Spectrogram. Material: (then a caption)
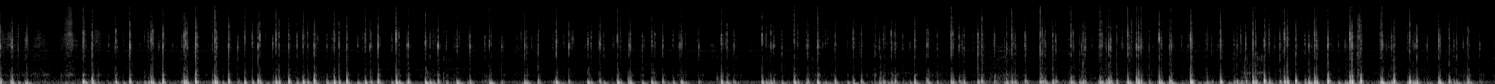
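Plastic. An orange, hollow plastic Halloween jack-o'-lantern bucket, about head-sized, is held close to the mic and tapped rapidly with long fingernails and fingertips on its outer wall. The result is a fast, uneven patter of short, dry taps, with deep hollow thumps and sharp bright nail clicks that die away almost instantly.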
